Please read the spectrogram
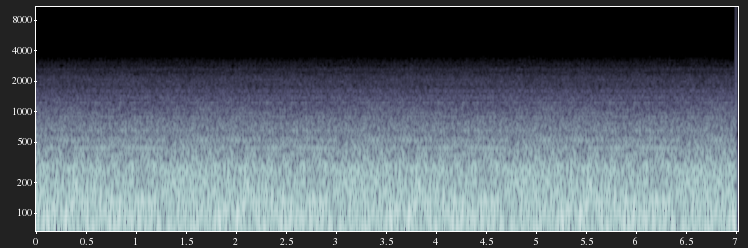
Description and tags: Facility Hum Ambience Loopable
ambience, lab, industrial, atmosphere, ambiance, sci-fi, soundscape, background, machinery, tone, indoors, room, drone, background-sound, loop, ambient, facility, engine, roomtone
